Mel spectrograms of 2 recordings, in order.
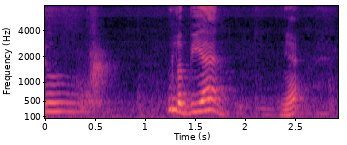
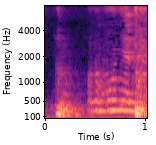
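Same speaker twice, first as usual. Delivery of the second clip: high, louder startled yelp; startled cry; 7 semitones higher, 5 dB louder than usual. Retold or imitated. Worshipper startled mid-prayer, high yelp. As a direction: jump at the sight of a monkey. Praying man spots a monkey.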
